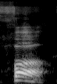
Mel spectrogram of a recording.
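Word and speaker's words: pho: a a a f Fox uh I hate to say it wrong I always say it wrong she say you saying it wrong it ain't F it's fo it's F whatever and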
